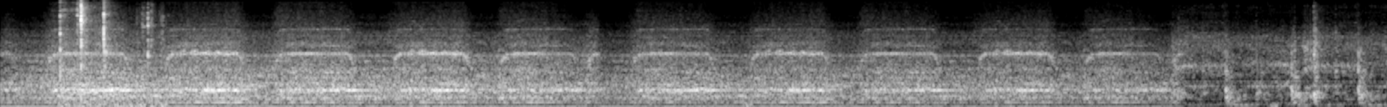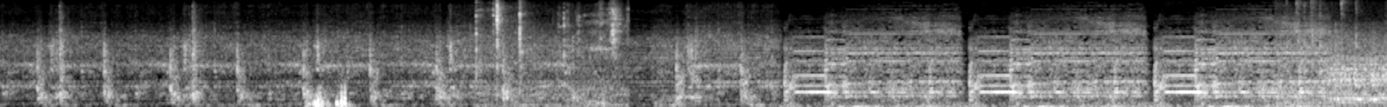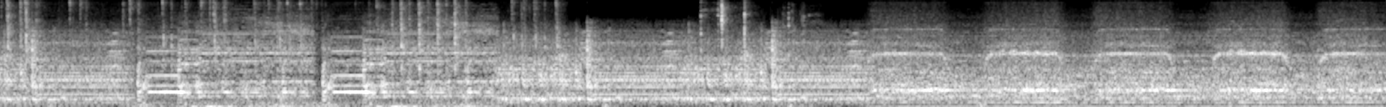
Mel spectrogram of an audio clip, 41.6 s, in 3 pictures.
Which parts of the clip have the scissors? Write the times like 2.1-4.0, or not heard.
0.6-1.6, 18.6-20.2, 34.7-36.0.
